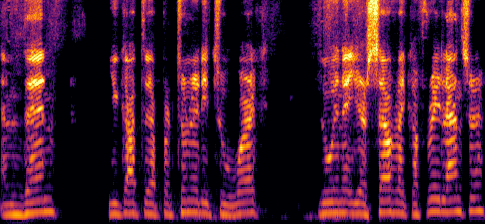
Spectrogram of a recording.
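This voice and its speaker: This man speaks with a Spanish accent, his pitch fairly high and his intonation fairly even. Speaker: interviewer. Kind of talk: interview.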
